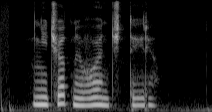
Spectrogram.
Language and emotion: Russian, neutral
